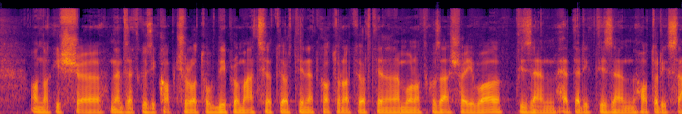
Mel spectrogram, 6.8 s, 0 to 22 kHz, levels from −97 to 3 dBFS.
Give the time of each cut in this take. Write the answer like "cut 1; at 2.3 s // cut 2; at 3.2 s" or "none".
none

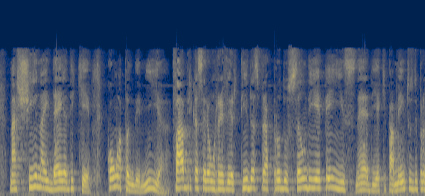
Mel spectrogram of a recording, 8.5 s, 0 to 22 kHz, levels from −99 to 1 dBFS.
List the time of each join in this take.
none

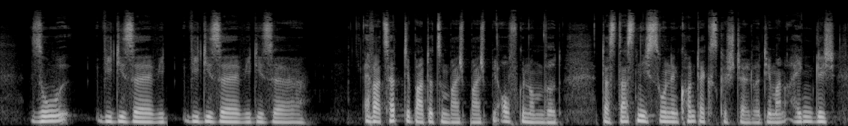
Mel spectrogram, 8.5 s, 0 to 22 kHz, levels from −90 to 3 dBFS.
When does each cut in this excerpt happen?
cut 1; at 1.7 s // cut 2; at 4.7 s

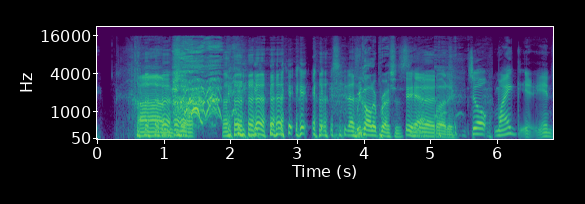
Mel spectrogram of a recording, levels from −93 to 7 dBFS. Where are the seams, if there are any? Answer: cut 1; at 4.0 s // cut 2; at 5.1 s // cut 3; at 5.9 s

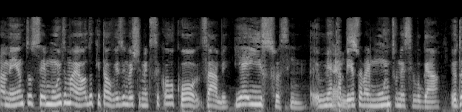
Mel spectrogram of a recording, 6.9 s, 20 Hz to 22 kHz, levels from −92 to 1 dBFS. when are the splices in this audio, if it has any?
none

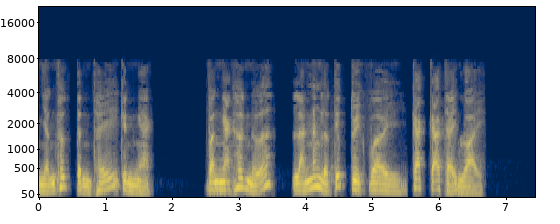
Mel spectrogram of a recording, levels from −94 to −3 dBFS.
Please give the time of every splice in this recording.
cut 1; at 1.2 s // cut 2; at 2.9 s // cut 3; at 4.4 s // cut 4; at 5.5 s // cut 5; at 6.3 s

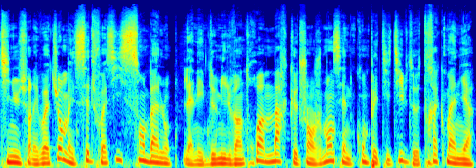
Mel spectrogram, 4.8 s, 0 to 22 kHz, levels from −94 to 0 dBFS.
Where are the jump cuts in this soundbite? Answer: cut 1; at 1.8 s // cut 2; at 3.0 s // cut 3; at 3.3 s

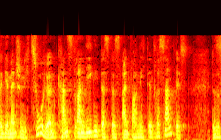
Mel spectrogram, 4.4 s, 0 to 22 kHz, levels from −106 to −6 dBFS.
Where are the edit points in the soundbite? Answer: none

